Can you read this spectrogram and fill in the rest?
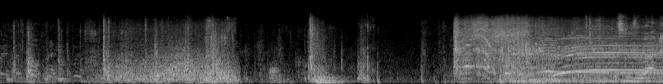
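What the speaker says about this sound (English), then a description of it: "Listen to that engine" Car heard from close by: a few thuds like doors or bodywork, with people talking, then the engine cranks, catches and runs at a loud, steady idle until the end.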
